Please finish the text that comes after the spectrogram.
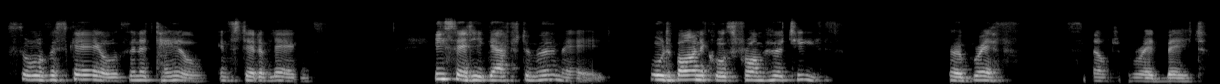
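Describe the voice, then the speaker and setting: A woman from Africa, slightly hoarse from a cold, reading her poems and introducing them in a reflective, unhurried way. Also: mid-range voice. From South Africa. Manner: unhurried, reflective, pausing between phrases. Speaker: poet. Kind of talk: poetry reading with spoken introductions. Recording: dull lo-fi recording.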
